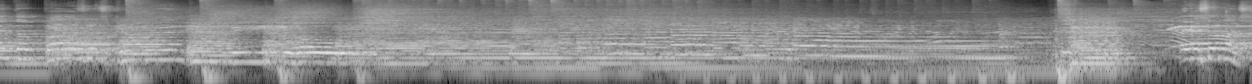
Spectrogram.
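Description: A live blues band of electric guitar, bass guitar and drums plays the closing bars of a slow blues, with sustained chords that fade. A last loud chord lands about ten and a half seconds in and rings out.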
